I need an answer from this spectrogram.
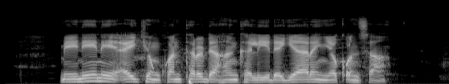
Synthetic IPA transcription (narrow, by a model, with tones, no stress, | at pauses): meː˨neː˦neː˨ʔa˦jkʲɪ˨ŋkʷɐ˦ntɐ˦rda˨ɦa˦ŋkɐ˨liː˦da˨ɡʲaː˦ɽɐ˦ɲjɐ˦kʷʼʊ˨nsa˦ʔ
